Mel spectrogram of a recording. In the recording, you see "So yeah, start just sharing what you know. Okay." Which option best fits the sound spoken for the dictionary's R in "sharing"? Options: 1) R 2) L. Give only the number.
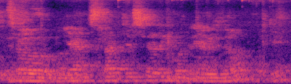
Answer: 2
